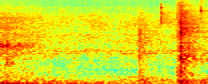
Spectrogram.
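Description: Quiet room tone in a pause between phrases of a man's speech, with two faint short clicks in the second half.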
